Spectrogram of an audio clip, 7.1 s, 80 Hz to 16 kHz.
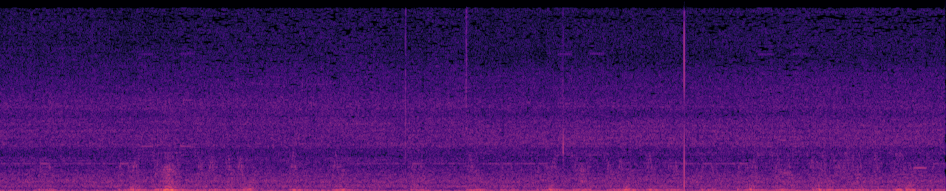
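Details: ABS 3D print with extruder at 230 °C (PID-tuned, temperature still varying), bed 95 °C, raft and ABS juice: a few sharp, irregular pops, about four in seven seconds, over the steady printer hum; extruder popping, cause unknown.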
